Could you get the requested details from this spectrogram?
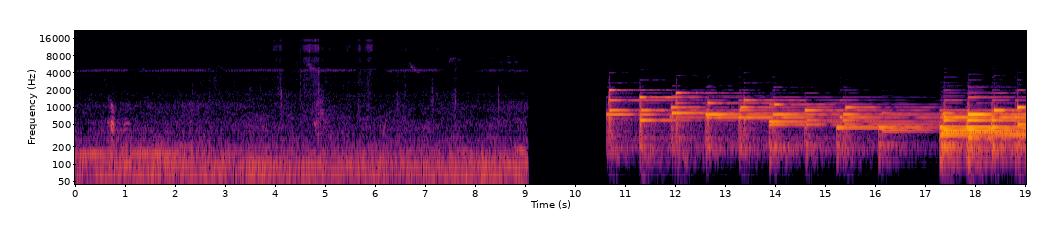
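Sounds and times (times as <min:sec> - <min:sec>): insect trilling: 0:00.0 - 0:06.9.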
